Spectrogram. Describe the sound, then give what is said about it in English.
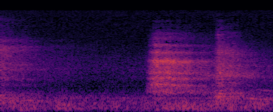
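People take a deep breath in and out during a guided breathing exercise at a church service: two faint, airy breath sounds, the first longer and fuller, the second shorter, over a quiet background. “we're going to take a deep breath in, and we're going to get it out.”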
